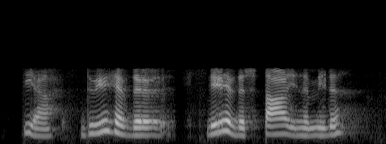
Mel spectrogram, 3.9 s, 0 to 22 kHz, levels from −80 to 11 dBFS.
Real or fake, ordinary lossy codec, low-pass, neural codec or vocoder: fake; none; 3.6 kHz; codec, 16 kHz, 0.8 kbps, ZipCodec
